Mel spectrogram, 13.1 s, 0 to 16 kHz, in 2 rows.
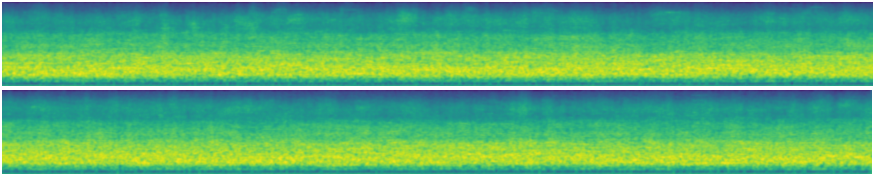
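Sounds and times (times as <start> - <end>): crowd babble in a large hall: 0.0 - 13.0.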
